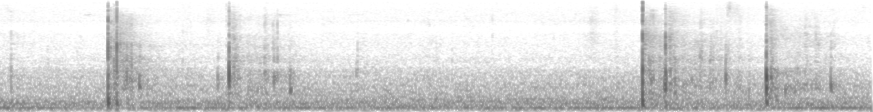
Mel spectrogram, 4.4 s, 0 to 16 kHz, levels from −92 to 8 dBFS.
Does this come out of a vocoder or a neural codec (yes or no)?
no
